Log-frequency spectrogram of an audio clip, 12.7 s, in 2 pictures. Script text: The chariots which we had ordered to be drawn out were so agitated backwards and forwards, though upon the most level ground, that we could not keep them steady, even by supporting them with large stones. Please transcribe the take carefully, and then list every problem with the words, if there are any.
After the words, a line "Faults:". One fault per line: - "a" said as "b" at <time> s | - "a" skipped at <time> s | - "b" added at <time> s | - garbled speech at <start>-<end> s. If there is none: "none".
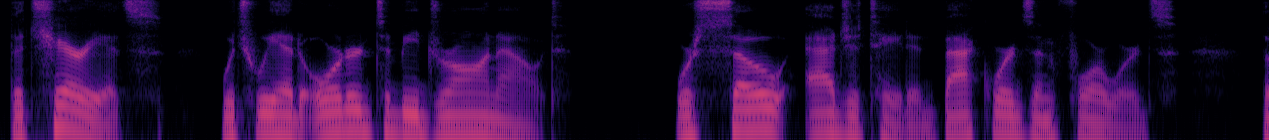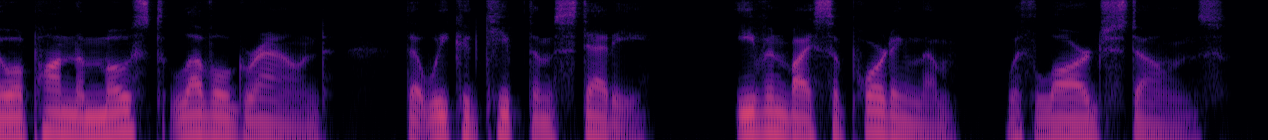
The chariots which we had ordered to be drawn out were so agitated backwards and forwards, though upon the most level ground, that we could keep them steady, even by supporting them with large stones.
Faults:
- "not" skipped at 8.8 s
